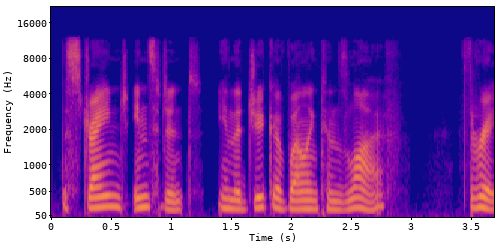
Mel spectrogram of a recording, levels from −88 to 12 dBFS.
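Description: Nothing in the speech points to a technical fault. It has passed through a WebRTC call path working as intended, with the top of the spectrum rolled off at around 12 kHz and the coding noise typical of a call codec.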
